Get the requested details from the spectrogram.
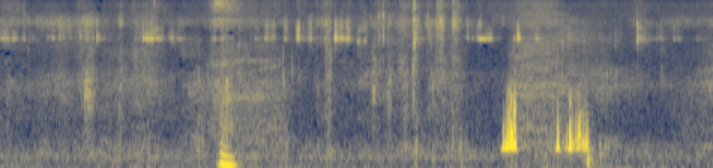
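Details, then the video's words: Teddy Bear dog (Shih Tzu × Bichon Frise) named Gary throws a fit as his owner leaves for the grocery store: a low short grunt, then a cluster of brief, high, strained whimpering yelps near the end, set in a quiet indoor room. "Gary Throwing a Fit When Mommy Leaves To The Grocery Store"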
